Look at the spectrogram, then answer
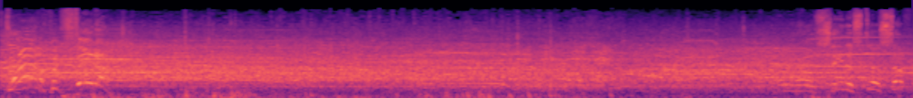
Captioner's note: applause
